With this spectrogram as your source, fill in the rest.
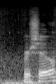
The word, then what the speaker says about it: Rochelle: of like head coaches how do you say his last name Rochelle Rochelle okay I was gonna say Irish all three Rochelle no one I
